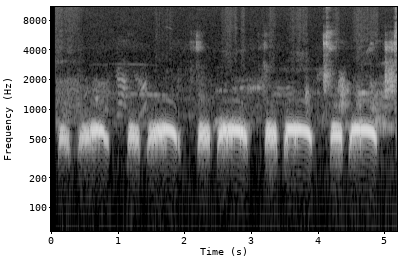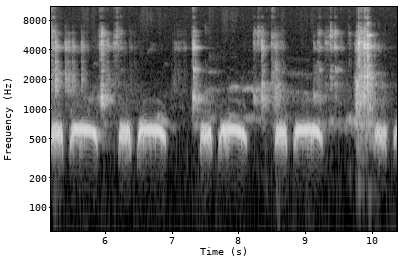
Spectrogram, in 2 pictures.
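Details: Spotted dove cooing in the thổ sấm voice style, a rapid thúc gù series: low, hollow coos in short-then-long pairs, repeated about once a second for the whole stretch, with scattered clicks and rattling knocks in the background.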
